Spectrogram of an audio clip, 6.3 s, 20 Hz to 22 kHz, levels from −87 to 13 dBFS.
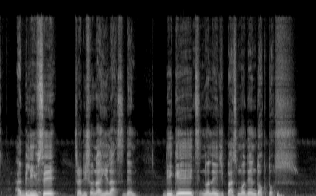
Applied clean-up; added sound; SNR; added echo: none; none; none; none.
